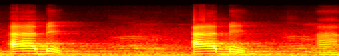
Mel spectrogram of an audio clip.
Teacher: jadi bunyi qqala huruf ba itu berhenti di bibir · Nah, seperti prinsip dasarnya makharijul huruf itu tempat keluar dan tempat terhentinya suara. Jadi bunyi qalqalah huruf ba itu berhenti di bibir.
